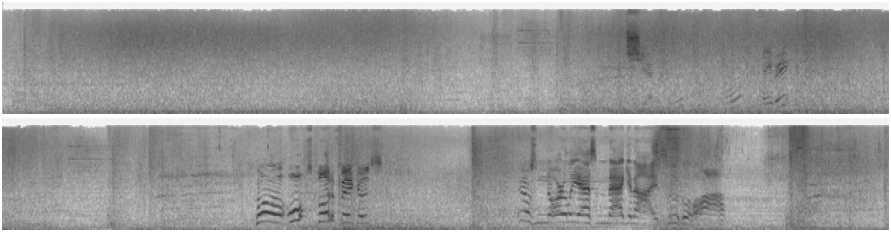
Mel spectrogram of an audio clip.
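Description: A game plays loud rumbling battle sounds with crashing magic blasts.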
